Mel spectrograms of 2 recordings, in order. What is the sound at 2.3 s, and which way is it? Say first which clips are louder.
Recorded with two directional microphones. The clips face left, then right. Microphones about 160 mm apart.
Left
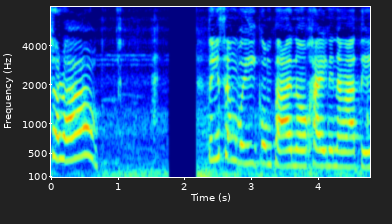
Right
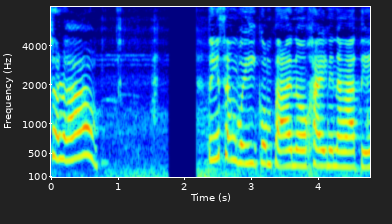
A woman's voice: right 7 dB; 40° right (ahead or behind).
